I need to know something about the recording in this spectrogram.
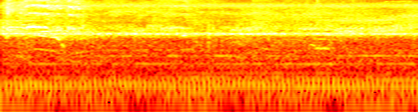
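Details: A colony of roughly a thousand bats in a tropical park on Queensland's Sunshine Coast, Australia, noisiest in the evening. A dense, unbroken wall of shrill squealing chatter fills the clip, with an undertone of steady low background hum.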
